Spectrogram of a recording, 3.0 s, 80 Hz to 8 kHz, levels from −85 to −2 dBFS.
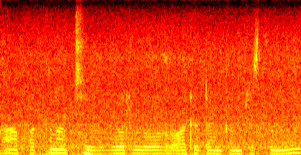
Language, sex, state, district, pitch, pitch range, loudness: Telugu, female, Andhra Pradesh, Srikakulam, 175 Hz, 165-180 Hz, -16 LUFS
